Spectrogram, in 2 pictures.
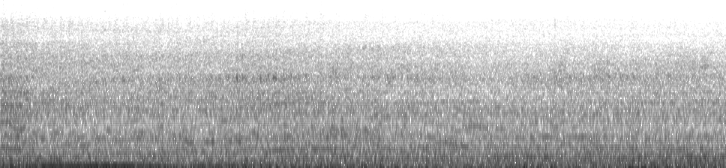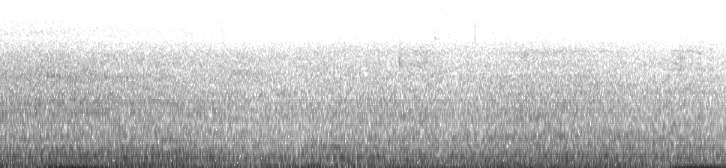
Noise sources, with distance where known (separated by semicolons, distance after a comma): large-sounding engine, near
